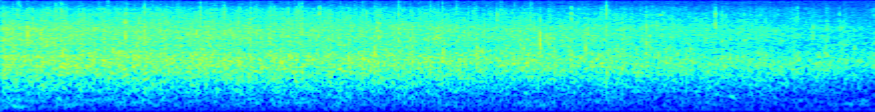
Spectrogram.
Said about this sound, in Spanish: A ver, démosle palmas fuertes ahí en nuestro Señor.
